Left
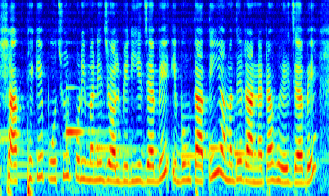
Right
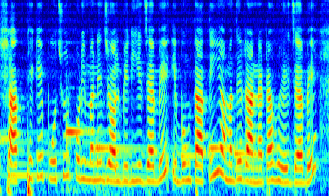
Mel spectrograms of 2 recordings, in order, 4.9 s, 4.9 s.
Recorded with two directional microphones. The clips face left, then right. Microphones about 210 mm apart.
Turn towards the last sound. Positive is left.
turn(degrees=25)  # may be behind; listen again after turning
